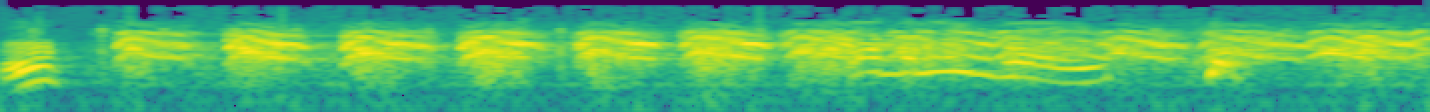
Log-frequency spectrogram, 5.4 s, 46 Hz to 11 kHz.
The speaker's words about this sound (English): I wish it was 3 o'clock. Because at 3 o'clock, that little crow pops out of the crow's nest and caws 3 times. I'd like to hear that.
